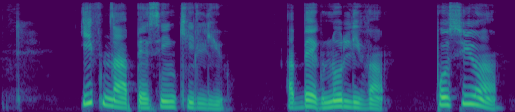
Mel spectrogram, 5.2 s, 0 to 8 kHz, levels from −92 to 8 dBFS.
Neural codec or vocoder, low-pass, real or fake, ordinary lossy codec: none; 7.2 kHz; real; none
